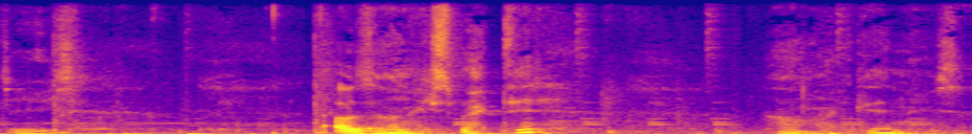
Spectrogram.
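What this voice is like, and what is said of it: Out of breath, panting. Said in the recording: “out of breath”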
